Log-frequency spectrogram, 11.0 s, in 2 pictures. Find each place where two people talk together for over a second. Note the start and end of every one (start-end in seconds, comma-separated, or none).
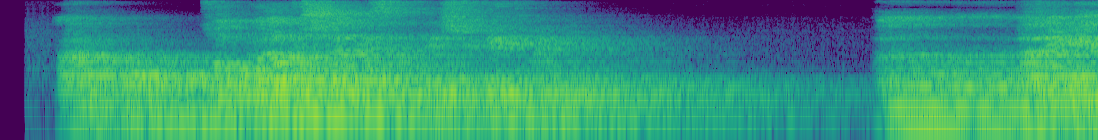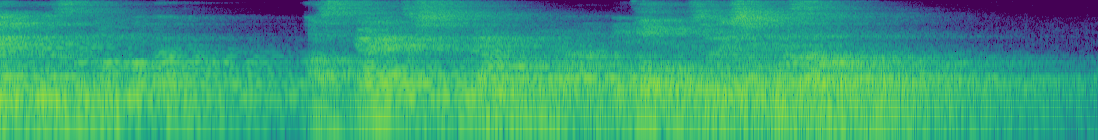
8.6-9.8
